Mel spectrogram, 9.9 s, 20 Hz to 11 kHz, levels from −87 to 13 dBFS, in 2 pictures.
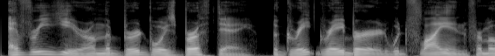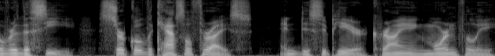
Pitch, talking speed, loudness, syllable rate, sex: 95 Hz, 160 wpm, -22 LUFS, 4.1 syllables/s, male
